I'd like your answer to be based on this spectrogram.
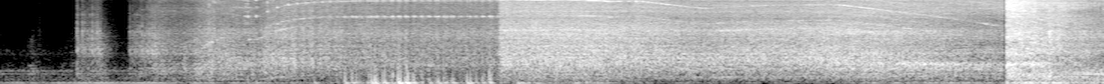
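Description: A drill bores through a mild steel exhaust pipe clamped to a frame, a steady hissing, grinding whine that starts after a few quiet knocks, grows louder partway through and ends with a sharp bright burst.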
